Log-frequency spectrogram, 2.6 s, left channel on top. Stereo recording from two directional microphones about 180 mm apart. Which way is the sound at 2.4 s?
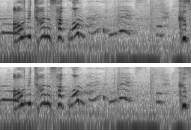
5° right (ahead or behind).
